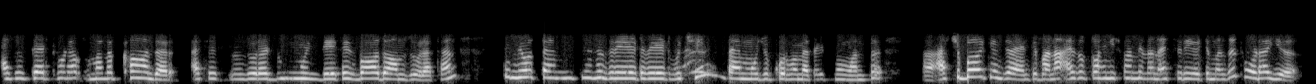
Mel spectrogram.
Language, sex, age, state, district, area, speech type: Kashmiri, female, 30-45, Jammu and Kashmir, Srinagar, urban, conversation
